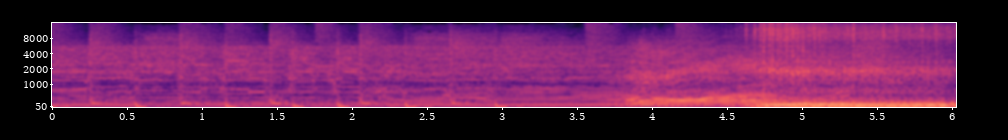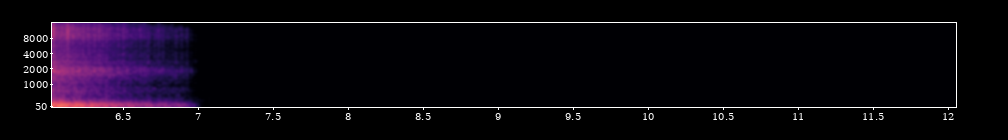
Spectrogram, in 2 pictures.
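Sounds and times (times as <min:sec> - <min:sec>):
motorcycle engine revving: 0:03.6 - 0:07.0.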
